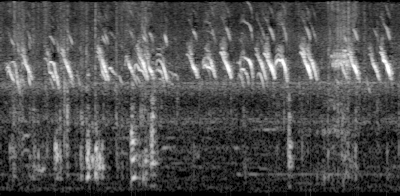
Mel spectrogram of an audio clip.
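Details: Newly hatched chicks produce shrill, looping peeps that drop in pitch, about three a second, mixed with softer, lower chirps early on.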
